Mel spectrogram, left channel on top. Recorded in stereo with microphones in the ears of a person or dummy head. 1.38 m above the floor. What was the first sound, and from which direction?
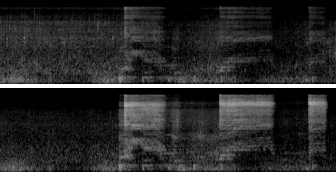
A scream, 40° right (ahead or behind).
